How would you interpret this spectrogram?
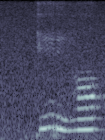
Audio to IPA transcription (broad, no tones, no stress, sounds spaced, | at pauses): k i ɾ i ɦ ɔ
